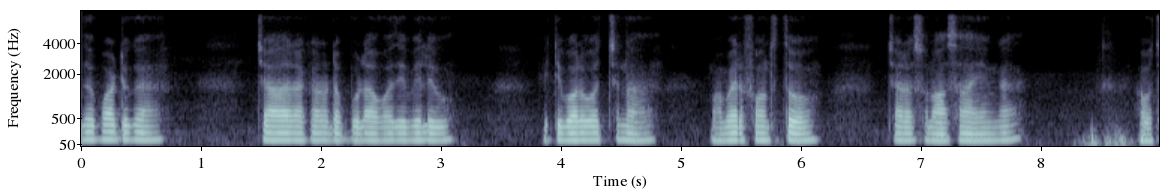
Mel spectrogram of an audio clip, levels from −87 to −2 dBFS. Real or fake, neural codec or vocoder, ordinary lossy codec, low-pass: fake; codec, 16 kHz in and 24 kHz out, 1 kbps, XY-Tokenizer; none; 7.2 kHz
